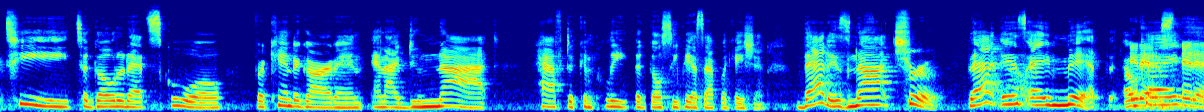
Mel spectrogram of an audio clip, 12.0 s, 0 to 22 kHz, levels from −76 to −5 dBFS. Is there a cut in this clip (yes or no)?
yes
